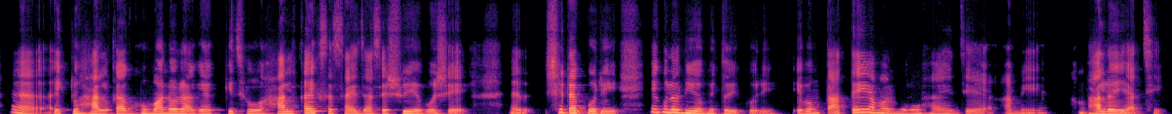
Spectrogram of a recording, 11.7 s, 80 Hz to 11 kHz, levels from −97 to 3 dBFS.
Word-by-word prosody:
হ্যাঁ? 200 Hz, -9 st, +1 dB, 0.3 s
একটু 175 Hz, +2 st, -4 dB
হালকা 165 Hz, -2 st, +3 dB, 0.2 s
ঘুমানোর 185 Hz, +1 st, +4 dB
আগে 170 Hz, +1 st, -1 dB, 0.2 s
কিছু 185 Hz, 0 st, -4 dB, 0.3 s
হালকা 190 Hz, +2 st, +1 dB
এক্সারসাইজ 180 Hz, -5 st, -3 dB
আছে 165 Hz, +1 st, -2 dB
শুয়ে 185 Hz, -3 st, +3 dB
বসে, 160 Hz, 0 st, -1 dB, 0.6 s
আ -, -, -2 dB, 0.4 s
সেটা 245 Hz, -6 st, +6 dB
করি। 185 Hz, -3 st, +3 dB, 0.4 s
এগুলো 280 Hz, -1 st, +4 dB
নিয়মিতই 180 Hz, -8 st, +2 dB
করি 205 Hz, -3 st, -5 dB, 0.3 s
এবং 195 Hz, +3 st, 0 dB
তাতেই 255 Hz, +8 st, +2 dB
আমার 215 Hz, -4 st, 0 dB
মনে 175 Hz, 0 st, -3 dB
হয় 160 Hz, -3 st, -4 dB
যে 145 Hz, 0 st, -3 dB, 0.4 s
আমি 145 Hz, +9 st, -7 dB, 0.6 s
ভালোই 175 Hz, -1 st, +4 dB
আছি। 165 Hz, +1 st, -14 dB
180 Hz, 135 wpm, -24 LUFS, 170-195 Hz, 0.6 s, সেটা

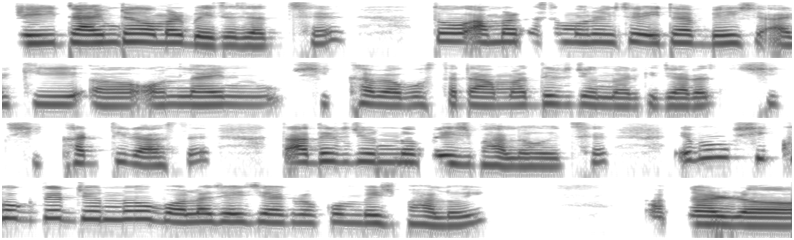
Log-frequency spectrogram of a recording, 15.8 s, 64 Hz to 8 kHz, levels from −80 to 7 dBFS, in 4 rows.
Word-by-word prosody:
এই 235 Hz, -, +4 dB
টাইমটাও 250 Hz, +2 st, +7 dB
আমার 245 Hz, 0 st, +4 dB
বেঁচে 195 Hz, 0 st, +1 dB
যাচ্ছে, 185 Hz, +4 st, -4 dB, 0.6 s
তো -, -, +1 dB, 0.2 s
আমার 260 Hz, +1 st, +2 dB
কাছে 270 Hz, 0 st, -13 dB
মনে 250 Hz, -, 0 dB
হয়েছে 250 Hz, +1 st, -2 dB
এটা 245 Hz, +1 st, +1 dB, 0.2 s
বেশ 225 Hz, 0 st, +1 dB, 0.2 s
আরকি 205 Hz, +2 st, -6 dB, 0.3 s
অ -, -, -2 dB, 0.3 s
অনলাইন 205 Hz, 0 st, -1 dB, 0.4 s
শিক্ষা 220 Hz, +1 st, -5 dB
ব্যবস্থাটা 200 Hz, +1 st, -2 dB
আমাদের 200 Hz, +3 st, -3 dB
জন্য 195 Hz, -2 st, -2 dB
আর 180 Hz, -, -6 dB
কি 190 Hz, -, -9 dB
যারা 185 Hz, +1 st, +1 dB, 0.3 s
শি 220 Hz, -, -9 dB, 0.2 s
শিক্ষার্থীরা 230 Hz, +1 st, -2 dB
আছে 245 Hz, +6 st, -12 dB, 0.5 s
তাদের 270 Hz, +1 st, +5 dB
জন্য 260 Hz, -1 st, -1 dB, 0.2 s
বেশ 225 Hz, -1 st, +4 dB
ভালো 180 Hz, -2 st, 0 dB
হয়েছে 180 Hz, +7 st, -6 dB, 0.5 s
এবং 360 Hz, +5 st, -1 dB, 0.2 s
শিক্ষকদের 350 Hz, 0 st, -1 dB
জন্যও 325 Hz, 0 st, +1 dB
বলা 260 Hz, +1 st, +4 dB
যায় 260 Hz, 0 st, +4 dB
যে 265 Hz, -, +1 dB
একরকম 240 Hz, +1 st, -4 dB
বেশ 230 Hz, -2 st, +1 dB
ভালোই। 200 Hz, +2 st, -1 dB, 0.9 s
আপনার 215 Hz, 0 st, +4 dB, 0.2 s
অ -, -, +6 dB
230 Hz, 155 wpm, -23 LUFS, 200-260 Hz, 0.9 s, টাইমটাও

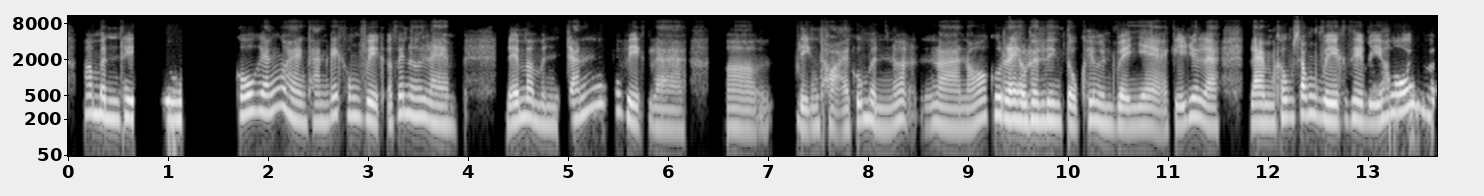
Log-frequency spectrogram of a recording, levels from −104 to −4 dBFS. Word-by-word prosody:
À, 255 Hz, 0 st, -1 dB
mình 225 Hz, -5 st, +3 dB
thì 210 Hz, +1 st, +5 dB, 0.3 s
thường 195 Hz, -1 st, +4 dB, 0.5 s
cố 245 Hz, +2 st, +4 dB
gắng 275 Hz, +2 st, 0 dB
hoàn 210 Hz, -, 0 dB
thành 180 Hz, 0 st, -7 dB
cái 240 Hz, -, 0 dB
công 235 Hz, -2 st, -4 dB
việc 195 Hz, -6 st, +2 dB
ở -, -, -4 dB
cái 250 Hz, 0 st, -1 dB
nơi 225 Hz, -3 st, +1 dB
làm 170 Hz, -5 st, -2 dB, 0.5 s
để 180 Hz, +2 st, +4 dB
mà 215 Hz, 0 st, +1 dB
mình 170 Hz, -3 st, -5 dB
tránh 215 Hz, +8 st, -1 dB, 0.2 s
cái 275 Hz, -, -7 dB
việc 180 Hz, -6 st, +2 dB
là, 150 Hz, -3 st, -7 dB, 0.4 s
ờ, 150 Hz, -2 st, -7 dB, 0.3 s
điện 150 Hz, 0 st, -2 dB
thoại 150 Hz, -2 st, -4 dB
của 185 Hz, -, -3 dB
mình 170 Hz, -7 st, -2 dB
á 195 Hz, +3 st, -5 dB
là 155 Hz, -1 st, -4 dB
nó 160 Hz, +8 st, -3 dB
cứ 240 Hz, -1 st, +4 dB
reo 195 Hz, -3 st, +7 dB
lên 185 Hz, 0 st, +3 dB
liên 190 Hz, -1 st, +2 dB
tục 170 Hz, -4 st, +1 dB
khi 195 Hz, -, +1 dB
mình 175 Hz, -3 st, -2 dB
về 160 Hz, -1 st, +2 dB
nhà, 155 Hz, -2 st, -2 dB
kiểu 165 Hz, 0 st, -1 dB
như 225 Hz, 0 st, +2 dB
là, 165 Hz, -6 st, +1 dB, 0.3 s
làm 180 Hz, -1 st, +3 dB
không 215 Hz, +4 st, 0 dB
xong 245 Hz, +2 st, +3 dB
việc 195 Hz, -4 st, +5 dB
về 205 Hz, -2 st, +3 dB
bị 180 Hz, -1 st, 0 dB
hối 260 Hz, -, +6 dB
nhưng 280 Hz, -, -6 dB
mà 225 Hz, -, -3 dB
185 Hz, 225 wpm, -21 LUFS, 165-220 Hz, 0.5 s, reo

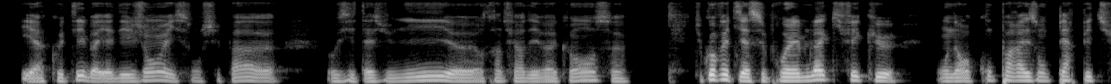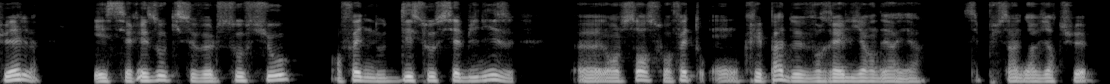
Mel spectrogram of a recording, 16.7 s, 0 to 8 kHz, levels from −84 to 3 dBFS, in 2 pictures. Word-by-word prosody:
Et 105 Hz, -, +2 dB
à 110 Hz, -, 0 dB
côté, 120 Hz, +7 st, -1 dB
bah, 115 Hz, -3 st, +2 dB
il -, -, +3 dB
y -, -, +4 dB
a -, -, +2 dB
des 115 Hz, +1 st, 0 dB
gens, 145 Hz, +4 st, 0 dB
ils 120 Hz, -, -2 dB
sont 115 Hz, -1 st, -12 dB
je 110 Hz, -, -13 dB
sais -, -, -16 dB
pas, 130 Hz, +2 st, -3 dB
heu, 120 Hz, -2 st, -3 dB, 0.4 s
aux 115 Hz, -, -5 dB
États-Unis, 120 Hz, +6 st, 0 dB
heu, 120 Hz, -1 st, +2 dB
en -, -, -4 dB
train 120 Hz, -, -6 dB
de 115 Hz, -, -8 dB
faire 115 Hz, -1 st, -2 dB
des 110 Hz, 0 st, 0 dB
vacances, 140 Hz, +6 st, -2 dB
heu». 110 Hz, -1 st, -3 dB, 0.5 s
Du -, -, -13 dB
coup 175 Hz, -, +8 dB
en -, -, +6 dB
fait, 175 Hz, -3 st, +5 dB
il -, -, +7 dB
y -, -, +10 dB
a -, -, +7 dB
ce 130 Hz, -, -1 dB
problème-là 135 Hz, +5 st, +6 dB
qui 165 Hz, -, -14 dB
fait 150 Hz, -2 st, +2 dB
qu'on 125 Hz, -2 st, -1 dB
est -, -, +2 dB
en 115 Hz, -, +3 dB
comparaison 140 Hz, -1 st, +1 dB
perpétuelle 145 Hz, +3 st, +1 dB, 0.4 s
et 120 Hz, +2 st, +2 dB
ces 120 Hz, +1 st, -3 dB
réseaux 135 Hz, +5 st, +2 dB
qui 145 Hz, -, -9 dB
se 125 Hz, -, -4 dB
veulent 120 Hz, -1 st, +1 dB
sociaux, 145 Hz, +7 st, 0 dB, 0.3 s
en 115 Hz, -, -9 dB
fait 145 Hz, +5 st, +4 dB
nous 115 Hz, -2 st, -3 dB
désociabilisent, 135 Hz, +1 st, 0 dB, 0.5 s
heu, 115 Hz, 0 st, -1 dB
dans -, -, -1 dB
le 120 Hz, -, 0 dB
sens 155 Hz, +4 st, -2 dB
où -, -, -1 dB
en -, -, -2 dB
fait 150 Hz, -, -1 dB
on 125 Hz, +1 st, -6 dB
crée 130 Hz, 0 st, -2 dB
pas 165 Hz, +1 st, 0 dB
de 125 Hz, -4 st, 0 dB
vrais 115 Hz, +2 st, +1 dB
liens 120 Hz, 0 st, -1 dB
derrière. 110 Hz, -1 st, -3 dB, 0.3 s
C'est -, -, -20 dB
plus -, -, -16 dB
un 120 Hz, -, -1 dB
lien 115 Hz, 0 st, -1 dB
virtuel. 120 Hz, +4 st, -3 dB
125 Hz, 255 wpm, -25 LUFS, 115-140 Hz, 0.5 s, y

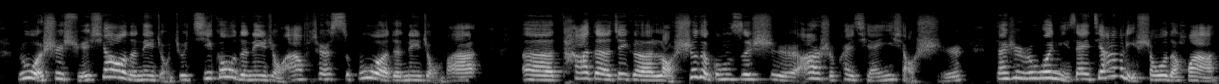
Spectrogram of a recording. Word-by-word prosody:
如 275 Hz, +5 st, 0 dB
果 280 Hz, -, +7 dB
是 270 Hz, -1 st, -1 dB
学 205 Hz, -6 st, -3 dB
校 325 Hz, +8 st, +4 dB
的 210 Hz, -, 0 dB
那 210 Hz, 0 st, -1 dB
种 -, -, -9 dB
就 210 Hz, -, -3 dB
机 215 Hz, +7 st, -3 dB
构 340 Hz, +2 st, +1 dB
的 220 Hz, -, +2 dB
那 210 Hz, 0 st, 0 dB
种 200 Hz, -, -4 dB
After 230 Hz, +1 st, -3 dB
school 235 Hz, 0 st, +2 dB
的 190 Hz, 0 st, -1 dB
那 200 Hz, 0 st, -2 dB
种 195 Hz, -, -7 dB
吧， 175 Hz, 0 st, 0 dB, 0.5 s
呃， 215 Hz, -2 st, +4 dB
它 275 Hz, +8 st, -1 dB
的 250 Hz, -5 st, +3 dB
这 245 Hz, +1 st, -2 dB
个 205 Hz, -3 st, +4 dB
老 195 Hz, 0 st, +3 dB
师 345 Hz, -, -2 dB
的 340 Hz, -, +3 dB
工 235 Hz, 0 st, -3 dB
资 235 Hz, 0 st, 0 dB
是 225 Hz, -6 st, -3 dB
¥20 205 Hz, -8 st, -3 dB
1 220 Hz, -, -4 dB
小 220 Hz, -, -7 dB
时， 185 Hz, +6 st, -9 dB, 0.3 s
但 270 Hz, +1 st, +1 dB
是 300 Hz, +2 st, -1 dB
如 280 Hz, 0 st, +1 dB
果 300 Hz, +1 st, +6 dB
你 265 Hz, -4 st, 0 dB
在 250 Hz, -1 st, 0 dB
家 305 Hz, +11 st, 0 dB
里 370 Hz, -, -1 dB
收 215 Hz, -7 st, +2 dB
的 190 Hz, -, +1 dB
话， 175 Hz, -4 st, 0 dB
230 Hz, 260 characters per minute, -23 LUFS, 205-270 Hz, 0.5 s, 果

